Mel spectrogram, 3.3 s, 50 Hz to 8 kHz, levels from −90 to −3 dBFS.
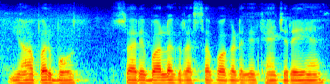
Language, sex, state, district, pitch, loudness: Hindi, male, Uttar Pradesh, Shamli, 100 Hz, -18 LUFS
